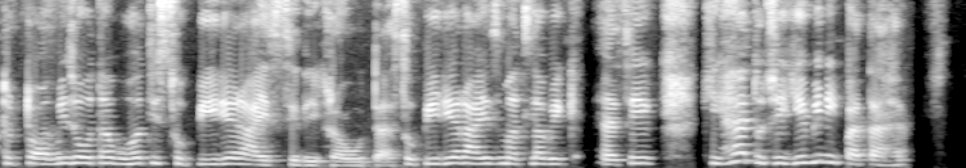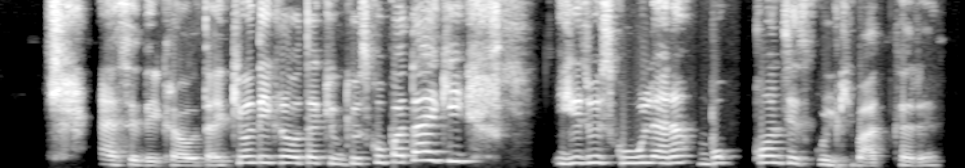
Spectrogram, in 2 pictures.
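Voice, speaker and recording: Woman teacher, Hindi accent, fairly high voice, slowly reads English lines aloud and then restates them. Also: expressive. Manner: explains line by line, reading English slowly then paraphrasing. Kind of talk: lesson explaining an English story in Hindi.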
